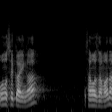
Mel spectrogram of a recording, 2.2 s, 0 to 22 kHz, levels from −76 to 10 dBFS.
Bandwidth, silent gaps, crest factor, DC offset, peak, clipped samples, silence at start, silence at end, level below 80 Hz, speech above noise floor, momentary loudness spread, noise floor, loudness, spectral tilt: 12.5 kHz; none; 16 dB; under 0.1%; -12 dBFS; under 0.1%; 0 s; 0 s; -80 dBFS; 40 dB; 7 LU; -67 dBFS; -28 LUFS; -3.5 dB/octave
